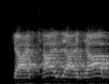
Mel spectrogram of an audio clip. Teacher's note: चाछा जाझा बोलेंगे तो जिह्वा तालु को स्पर्श करेगी। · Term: च वर्ग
